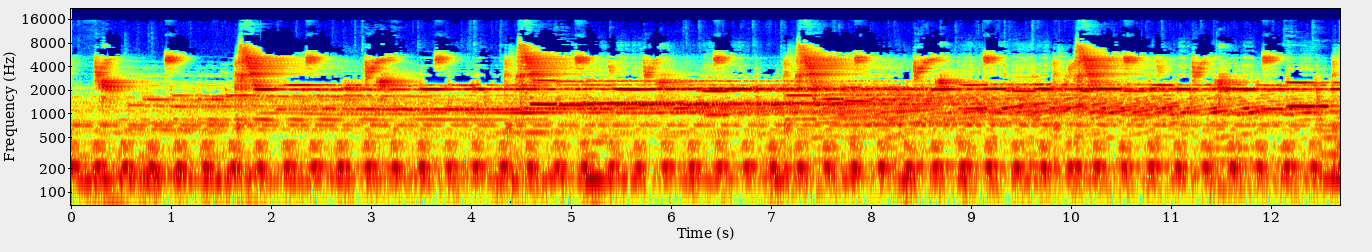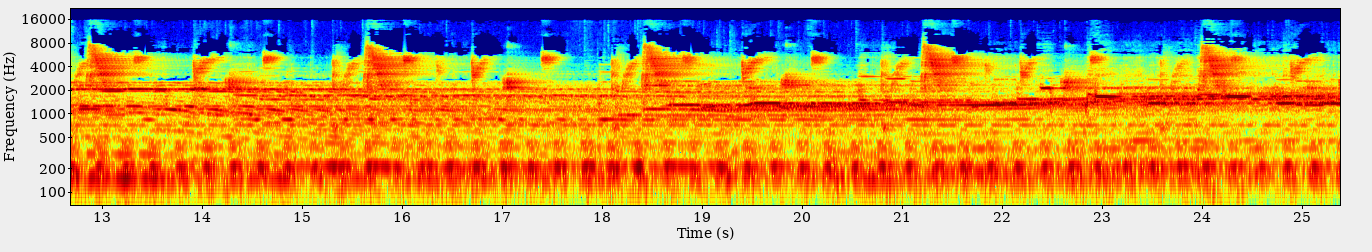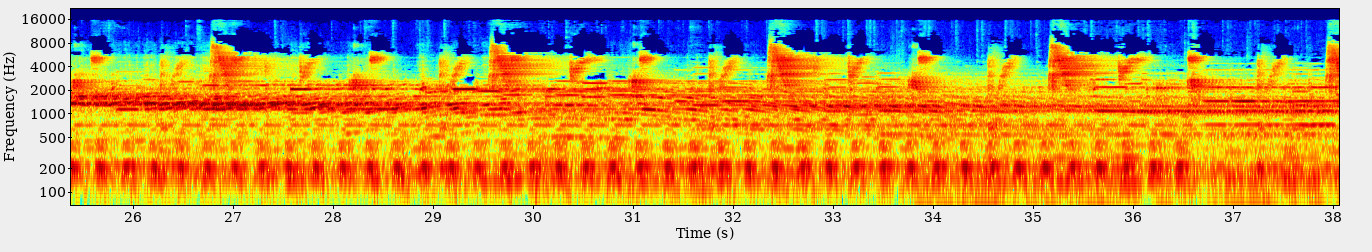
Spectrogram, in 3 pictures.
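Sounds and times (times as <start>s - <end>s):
electric guitar with effects: 0.0s - 38.0s
steady low drone: 0.0s - 38.0s.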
